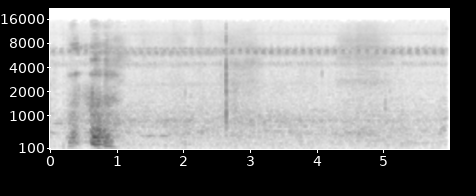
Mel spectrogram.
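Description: A cricket chirping steadily in a high, fast-pulsing trill. A short louder sound comes about half a second in, and there is a single sharp click a little before halfway.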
